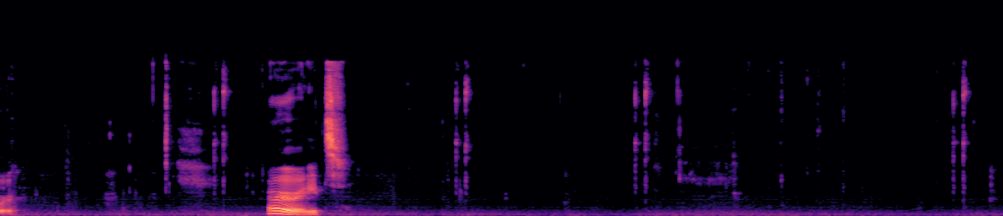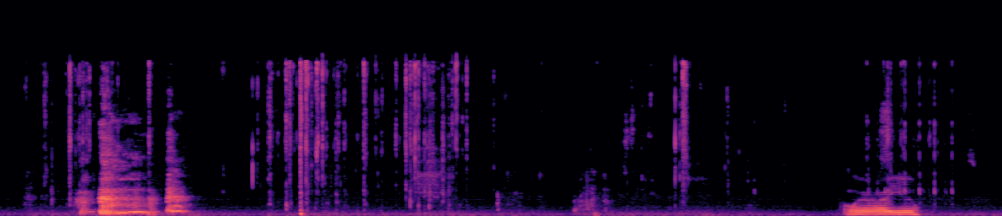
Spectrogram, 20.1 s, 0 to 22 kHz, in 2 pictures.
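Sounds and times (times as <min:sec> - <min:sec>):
laptop keyboard typing: 0:02.0 - 0:02.3, 0:04.4 - 0:04.8, 0:06.4 - 0:06.6, 0:09.4 - 0:09.7, 0:12.6 - 0:14.8, 0:18.7 - 0:19.7
person coughing: 0:10.8 - 0:12.0.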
